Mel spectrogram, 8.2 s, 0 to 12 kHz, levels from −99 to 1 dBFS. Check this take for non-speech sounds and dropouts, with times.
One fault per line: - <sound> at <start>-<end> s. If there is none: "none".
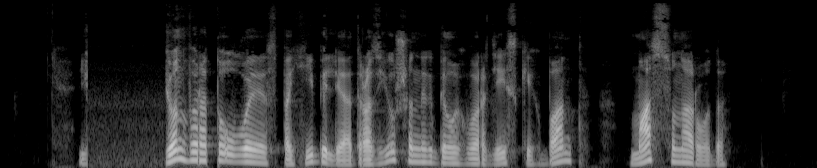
none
